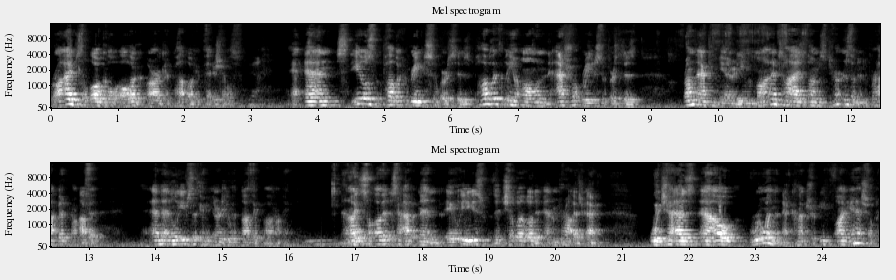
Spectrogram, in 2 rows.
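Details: Adult man with spasmodic dysphonia (self-described as spasmodic dystonia), onset at age 42 after a previously strong voice; he says the voice tremble lessens or goes away after speaking a while.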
